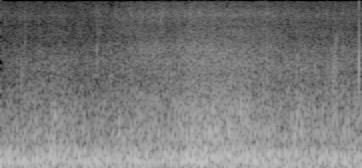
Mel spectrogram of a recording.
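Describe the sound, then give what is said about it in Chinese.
Ocean waves wash steadily in a continuous, low rumbling surf, mixed with a soft rush of warm sea wind, with no voices present. “让海浪的声音和温暖的海风带走你身上最后一丝的紧绷跟紧张”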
